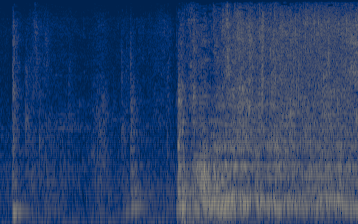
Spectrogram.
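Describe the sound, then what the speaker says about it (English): A toilet flushing up close: a few soft knocks of the handle, then a sudden loud rush of water that keeps roaring steadily to the end. "Yeah, the dunny can. Let's flush it."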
